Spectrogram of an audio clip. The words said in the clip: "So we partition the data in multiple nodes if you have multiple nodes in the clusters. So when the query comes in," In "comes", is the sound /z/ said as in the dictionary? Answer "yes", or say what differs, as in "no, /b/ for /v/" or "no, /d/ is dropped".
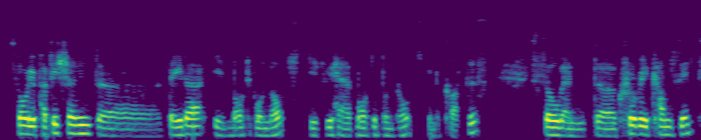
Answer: no, /s/ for /z/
